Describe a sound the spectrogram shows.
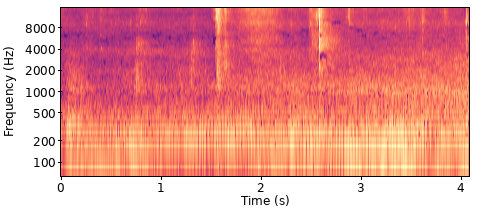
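A young woman bites into a crunchy snack.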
